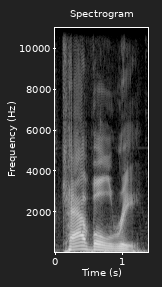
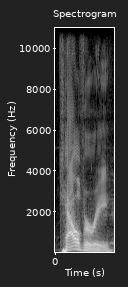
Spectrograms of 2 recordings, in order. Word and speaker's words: cavalry: No, the L is after the V. So most people pronounce it Calvary. – Yeah. – Like, okay. – Here comes the Calvary. – Right. – But it's, here comes the Cavalry. – Right. – It's C-A-V.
